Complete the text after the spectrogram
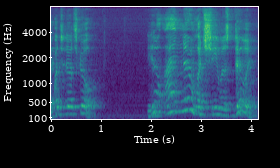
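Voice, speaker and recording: With a US Midwestern accent, a man talks in a high pitch with very wide swings, over noticeable background noise and audible room echo. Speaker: preacher. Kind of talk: sermon. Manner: harsh.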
